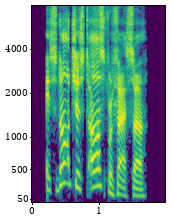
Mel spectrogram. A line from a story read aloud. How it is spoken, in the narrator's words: another Gryffindor called out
